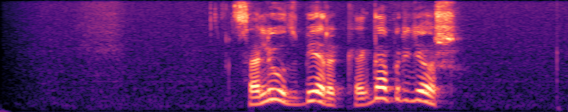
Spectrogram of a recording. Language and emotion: Russian, positive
